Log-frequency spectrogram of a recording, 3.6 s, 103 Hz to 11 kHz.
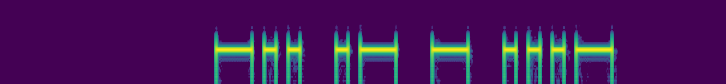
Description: Morse code, heard as a keyed tone, about 20 wpm, 700 Hz. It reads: DATV
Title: All Cut Numbers - 4-Digit 20wpm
